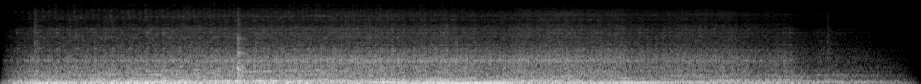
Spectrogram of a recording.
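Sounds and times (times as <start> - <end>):
AEC Routemaster bus: 0.0 - 9.1.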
